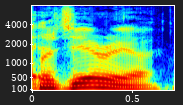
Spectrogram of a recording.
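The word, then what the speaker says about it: Rogério: It's not Rodrigo. How do you say it? – Rogerio. – Rogerio. – Oh, is that it? Oh, yeah. – She's Marcos Rogerio de Lima. – Marcos Rogerio de Lima.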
